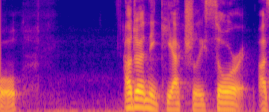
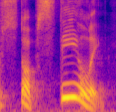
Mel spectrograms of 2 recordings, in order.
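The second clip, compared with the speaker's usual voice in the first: mock scolding; 14 semitones higher, 5 dB louder, much slower than usual. Scolding scammer in her message.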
